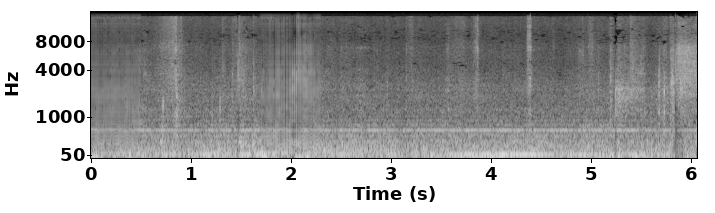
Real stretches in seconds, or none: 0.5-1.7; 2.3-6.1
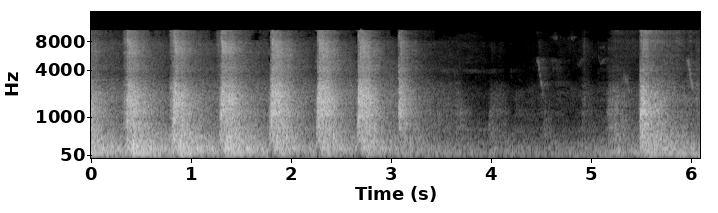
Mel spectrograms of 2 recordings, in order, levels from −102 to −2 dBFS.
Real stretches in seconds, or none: 0.0-5.2

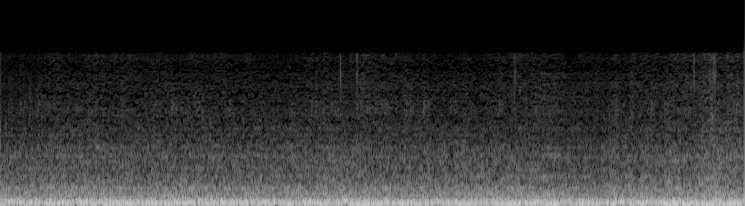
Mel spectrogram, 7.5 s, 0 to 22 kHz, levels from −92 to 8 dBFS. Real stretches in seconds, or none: 0.0-5.4; 6.2-7.5

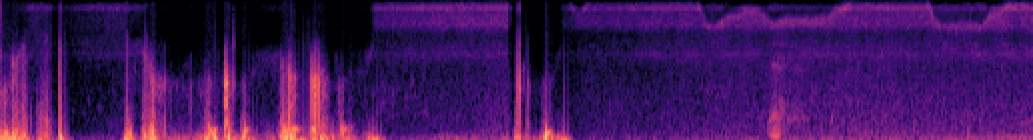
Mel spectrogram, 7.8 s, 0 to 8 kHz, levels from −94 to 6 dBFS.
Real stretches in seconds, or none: none

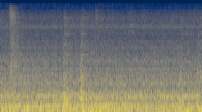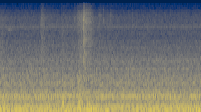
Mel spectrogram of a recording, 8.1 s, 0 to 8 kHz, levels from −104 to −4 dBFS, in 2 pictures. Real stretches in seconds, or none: 0.0-8.1

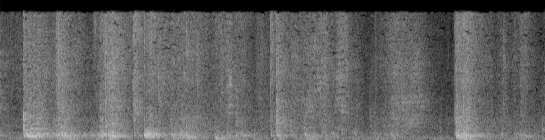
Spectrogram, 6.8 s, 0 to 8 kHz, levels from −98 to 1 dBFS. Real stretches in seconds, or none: 0.0-6.8

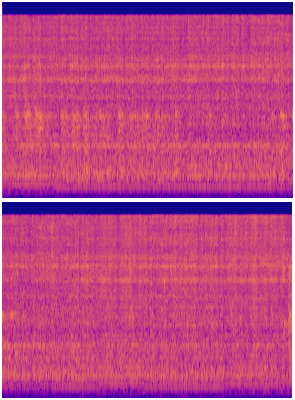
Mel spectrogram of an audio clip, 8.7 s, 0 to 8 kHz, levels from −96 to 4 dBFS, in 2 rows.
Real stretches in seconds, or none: 0.8-5.8; 6.5-7.7

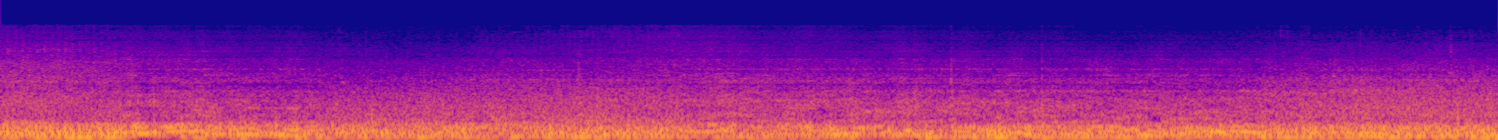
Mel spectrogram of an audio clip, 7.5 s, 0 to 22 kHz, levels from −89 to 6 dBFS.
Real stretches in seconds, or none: 0.0-0.6; 1.6-3.4; 6.3-7.5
